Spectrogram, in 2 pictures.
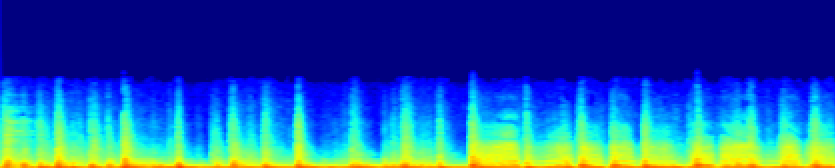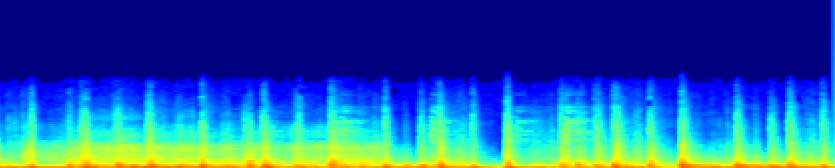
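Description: Film score music: a pitched melody line over fast, steady drumming.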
